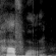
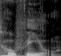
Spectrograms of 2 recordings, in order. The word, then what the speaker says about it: Hofwyl: pronunciation of the word here it is pronounced as hovel in Switzerland it is now pronounced as hoe feel it isn't known how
